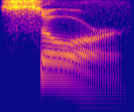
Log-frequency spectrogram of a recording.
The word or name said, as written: soar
